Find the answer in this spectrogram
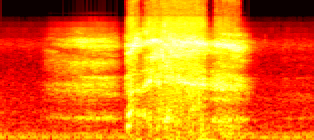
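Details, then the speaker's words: Male deliberately forcing a sneeze by tickling his nose for a sneezing challenge, trying to keep eyes open, which hurt: a rising breath in, then one sharp, loud, explosive sneeze with a brief trailing burst. "Okay, that didn't work. And that hurt. I'm not doing that again."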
